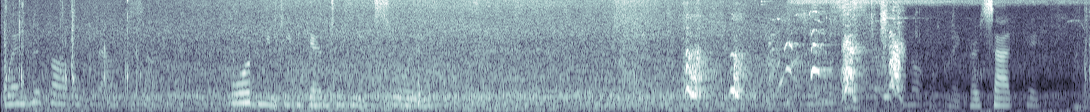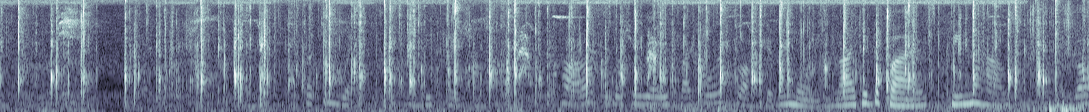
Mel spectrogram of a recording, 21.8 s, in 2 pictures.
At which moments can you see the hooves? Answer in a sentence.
The hooves can be heard from 0.0 to 1.5 s and from 10.7 to 21.7 s.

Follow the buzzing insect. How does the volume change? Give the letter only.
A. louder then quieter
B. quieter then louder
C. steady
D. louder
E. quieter
E.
